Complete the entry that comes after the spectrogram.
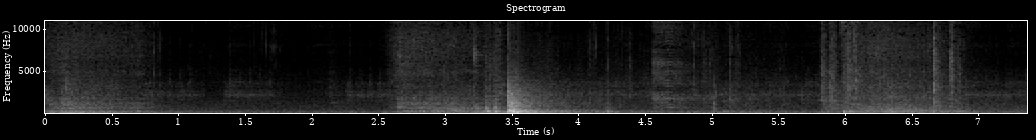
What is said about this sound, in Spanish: Regresa al escritorio y abre un cajón que contiene tres clips y una liga.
